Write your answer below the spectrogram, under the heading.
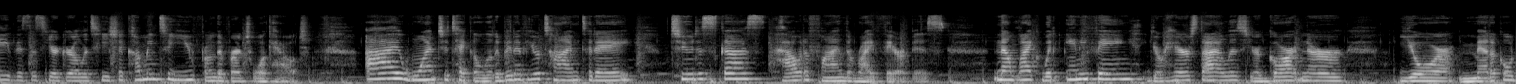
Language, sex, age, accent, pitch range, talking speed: English, female, 40-59, American, 140-195 Hz, 165 wpm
